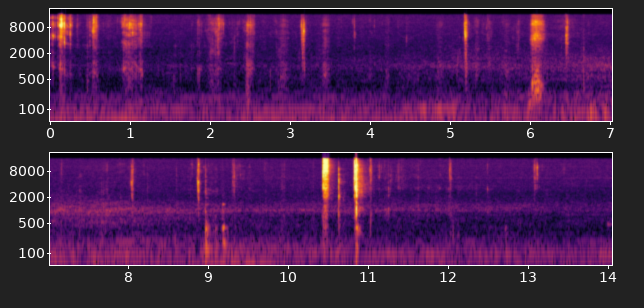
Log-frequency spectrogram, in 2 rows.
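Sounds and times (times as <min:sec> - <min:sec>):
drink can opening cracks: 0:10.4 - 0:11.1.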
